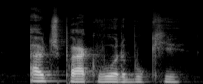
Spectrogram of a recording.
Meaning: diminutive of uitspraakwoordenboek
- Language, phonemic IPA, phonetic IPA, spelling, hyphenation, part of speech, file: Dutch, /ˈœy̯tspraːkˌʋoːrdə(n)bukjə/, [ˈœy̯tspraːkˌʋʊːrdə(m)bukjə], uitspraakwoordenboekje, uit‧spraak‧woor‧den‧boek‧je, noun, Nl-uitspraakwoordenboekje.ogg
